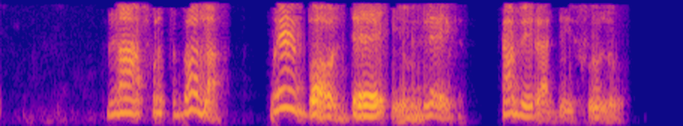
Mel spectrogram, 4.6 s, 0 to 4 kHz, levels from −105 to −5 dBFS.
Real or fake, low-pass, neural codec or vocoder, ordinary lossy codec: fake; 3.6 kHz; codec, 16 kHz, 16 kbps, FunCodec, trained on LibriTTS, 50 frames a second; MP3, 24 kbps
